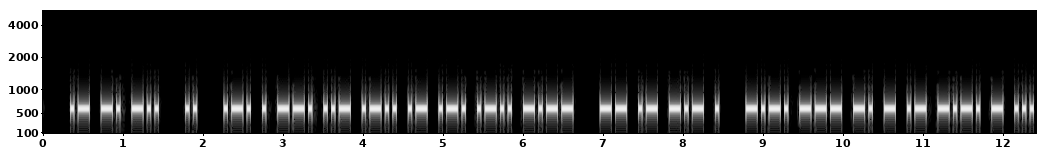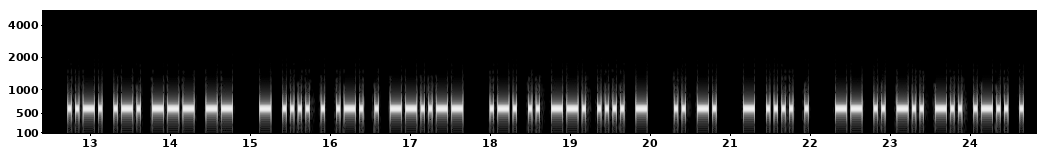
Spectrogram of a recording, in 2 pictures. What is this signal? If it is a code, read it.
Morse code, heard as a keyed tone, about 25 wpm, 600 Hz. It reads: AND I REGULARLY MAKE CONTACTS FROM THERE, RIGHT IN THE MIDDLE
